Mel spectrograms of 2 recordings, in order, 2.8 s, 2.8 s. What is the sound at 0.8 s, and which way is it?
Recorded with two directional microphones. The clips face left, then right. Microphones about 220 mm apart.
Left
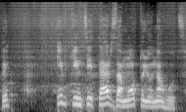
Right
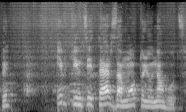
Speech, 35° left (ahead or behind).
